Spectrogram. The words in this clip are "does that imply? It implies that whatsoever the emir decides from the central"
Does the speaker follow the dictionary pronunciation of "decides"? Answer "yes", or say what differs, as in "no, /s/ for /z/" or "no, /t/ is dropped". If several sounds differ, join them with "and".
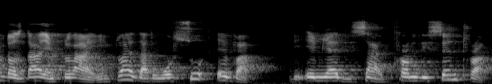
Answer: no, /z/ is dropped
